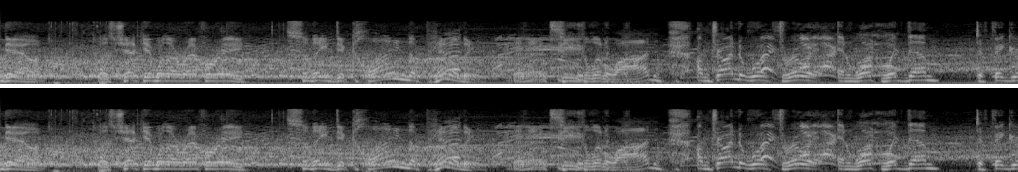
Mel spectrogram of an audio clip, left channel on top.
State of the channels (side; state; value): left; noise; hum, 23 dB below the sound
